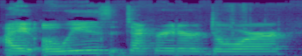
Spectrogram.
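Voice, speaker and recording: A woman vlogger talking casually through her packing list, with a flat, monotone delivery and lots of filler words. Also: lowish voice, unhurried. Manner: self-described monotone delivery; chatty, filler-heavy.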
